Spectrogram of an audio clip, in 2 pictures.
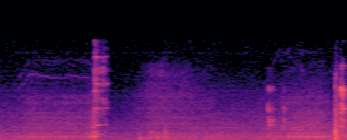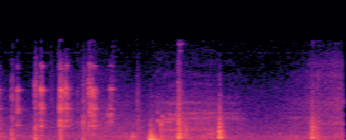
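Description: Light metallic clicks and clinks of a steel keyway broach being drawn out of the bush in a gear's bore and handled: one click under a second in, then a quick run of small clinks from about two and a half seconds, the loudest near four seconds, and one more near the end.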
